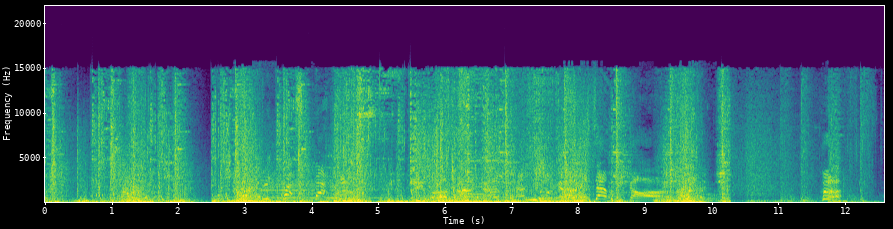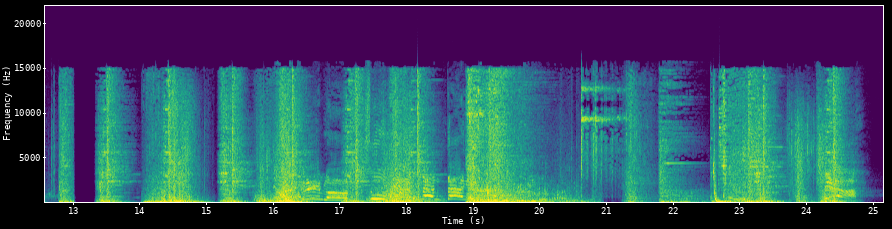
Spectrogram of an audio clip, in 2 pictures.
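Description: Fighting sound effects from a game crash and whoosh in quick bursts.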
